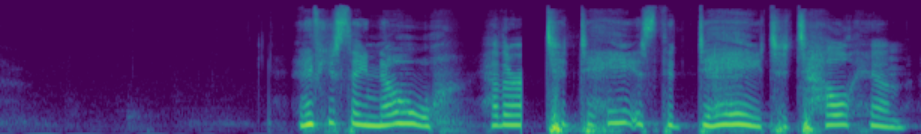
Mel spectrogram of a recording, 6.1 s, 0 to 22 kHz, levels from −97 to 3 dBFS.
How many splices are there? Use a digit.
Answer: 1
